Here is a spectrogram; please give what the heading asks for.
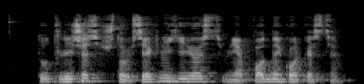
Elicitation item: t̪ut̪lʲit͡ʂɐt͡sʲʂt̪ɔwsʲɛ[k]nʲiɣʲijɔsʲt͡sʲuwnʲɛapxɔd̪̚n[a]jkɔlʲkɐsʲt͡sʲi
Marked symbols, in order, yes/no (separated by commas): yes, no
